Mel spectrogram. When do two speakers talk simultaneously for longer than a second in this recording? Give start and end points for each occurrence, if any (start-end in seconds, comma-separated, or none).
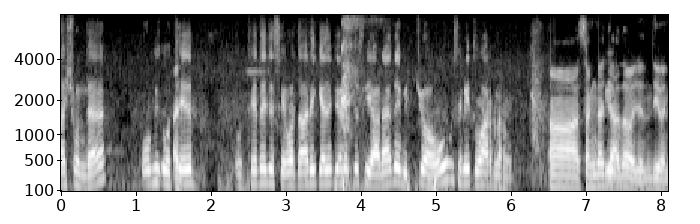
none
